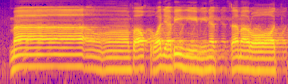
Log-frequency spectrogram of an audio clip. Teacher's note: ماء فأخرج به من الثمرات، ماں پر مد متصل ہے جس لیے اس کو 5 الف کے برابر لمبا کریں گے، اور تنوین کے بعد فا آ گیا جس لیے یہاں پر اخفاء حقیقی کا غنہ ہوگا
